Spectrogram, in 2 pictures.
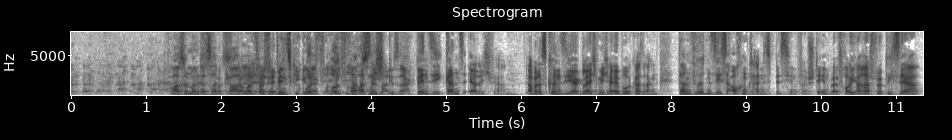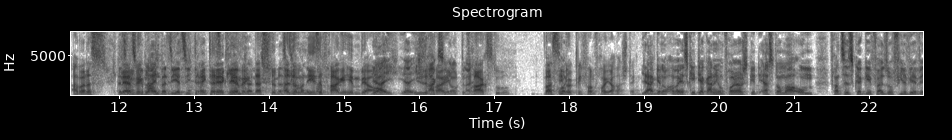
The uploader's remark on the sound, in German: Ihr erfolgreiches Podcast-Format live vor Publikum präsentiert, an Bord unseres Medienschiffes Pioneer One.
